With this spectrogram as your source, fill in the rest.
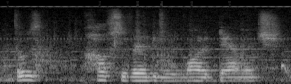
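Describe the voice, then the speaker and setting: A woman with a fairly low pitch and an animated tone, at a fairly slow pace, with audible room echo and music in the background. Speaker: gaming youtuber. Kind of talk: gameplay commentary. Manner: casual, animated.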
